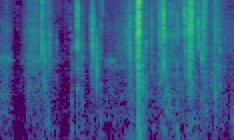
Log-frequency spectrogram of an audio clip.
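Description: Dried mealworms seasoned with sea salt and pepper crunched while eating: faint, brittle crackling and several sharp snaps over about two seconds, with no voices.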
